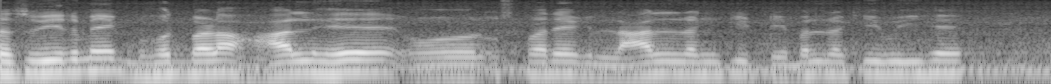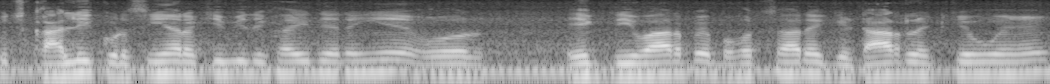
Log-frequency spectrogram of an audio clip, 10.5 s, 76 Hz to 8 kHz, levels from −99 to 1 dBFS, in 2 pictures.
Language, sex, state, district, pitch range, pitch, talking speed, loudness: Kumaoni, male, Uttarakhand, Tehri Garhwal, 125-140 Hz, 135 Hz, 210 wpm, -19 LUFS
